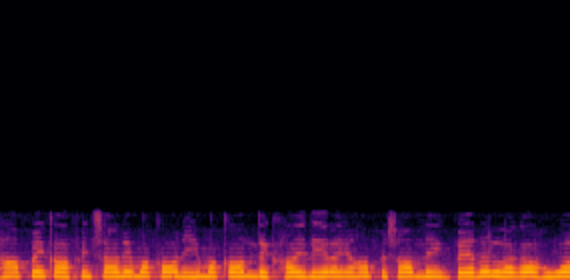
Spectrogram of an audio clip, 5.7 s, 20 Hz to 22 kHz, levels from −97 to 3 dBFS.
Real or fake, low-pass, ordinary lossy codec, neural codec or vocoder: fake; 5.4 kHz; none; vocoder, 44.1 kHz, 128 mel bands every 512 samples, BigVGAN v2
